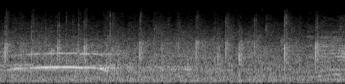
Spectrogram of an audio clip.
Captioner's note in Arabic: عدة أقدام تدوس في وقت واحد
